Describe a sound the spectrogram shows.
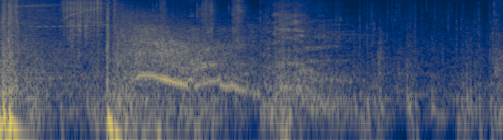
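Metal clangs and sparks crackle as blows strike.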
